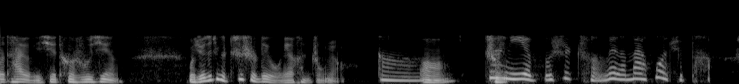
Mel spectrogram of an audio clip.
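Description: No technical faults can be heard in the speech. It has passed through the AMR narrowband mobile codec, so nothing above 4 kHz comes through, and the light coding damage points to its 12.2 kbps mode.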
